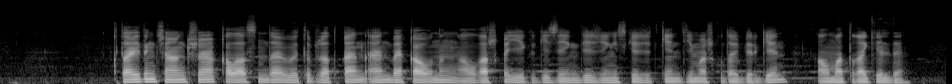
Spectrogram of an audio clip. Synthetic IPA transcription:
qʰə̥t̪ɑjd̪əɴʃɑɴʃɑqʰɑlˠɑsənd̪ɑwɵt̪ɪpʒɑt̪qɑnʔænbɑjqɑwənəɴɑlˠʁɑʃqəje̞kʲɪkʲʰe̞ze̞ŋɪnd̪e̞ʒe̞ŋɪskʲe̞ʒe̞t̪kʲe̞nd̪imɑʃqʰʊd̪ɑjbe̞ɾɡʲe̞nɑlˠmɑt̪əʁɑkʲʰe̞ld̪ɪ

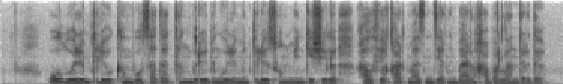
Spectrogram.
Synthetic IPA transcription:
wo̞lˠwɵlɪmt̪ʰɪle̞wkʲʰɪmbo̞lˠsɑd̪ɑt̪ʰəɴbɪɾe̞wd̪ɪŋwɵlɪmɪnt̪ʰɪle̞wso̞nəme̞ŋkʲʰe̞ʃe̞ɡʲɪ | χɑlˠfeqʰɑɾt̪mæzɪnd̪e̞ɾɪnɪŋbæɾɪnχɑbɑɾlˠɑnd̪əɾd̪ə

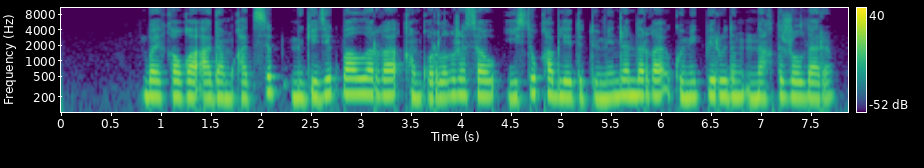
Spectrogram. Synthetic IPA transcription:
bɑjqɑwʁɑʔɑd̪ɑmqʰɑt̪ə̥səpmʏɡʲe̞d̪e̞k̚bɑlˠɑlˠɑɾʁɑqʰɑmqo̞ɾlˠəqʒɑsɑwest̪uqʰɑbɪle̞t̪ɪt̪ʰɵme̞nʒɑnd̪ɑɾʁɑkʲʰɵme̞k̚be̞ɾud̪ɪŋnɑqt̪əʒo̞lˠd̪ɑɾə

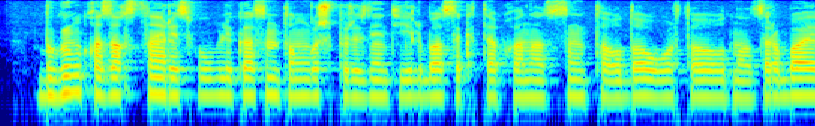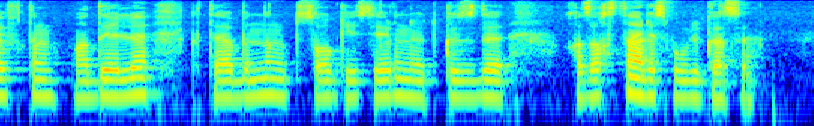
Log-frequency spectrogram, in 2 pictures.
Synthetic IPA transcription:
bʏɡʲɪɴqʰɑzɑqst̪ɑnɾe̞spublijkɑsənt̪ʰʊɴʁəʃpɾezid̪e̞nt̪je̞lbɑsəkʲʰɪ̥t̪ɑpχɑnɑsənəɴt̪ʰɑwd̪ɑwwo̞ɾt̪ɑw̪ˠəʁənɑzɑɾbɑje̞ft̪əɴmod̪e̞lɪkʲʰɪ̥t̪ɑbɪnɪŋt̪ʰʊ̥sɑwkʲʰe̞st̪e̞ɾɪnwɵt̪kʲɪzd̪ɪqʰɑzɑqst̪ɑnɾe̞spublijkɑsə̰

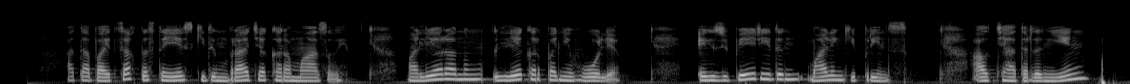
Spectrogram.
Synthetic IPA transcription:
ɑt̪ɑpɑjt̪sɑqd̪̥ast̪aje̞fskʲijd̪ɪŋbrat̪ʲijakʰaɾamazo̰vɨ̰j | malʲeɾanəɴlʲekarpanʲivolʲa̰ | eɡzʲupʲeɾʲijd̪ɪŋmalʲiŋkʲiprʲins | ɑ̰lˠt̪ʰʲeat̪rd̪əɴje̞ŋ

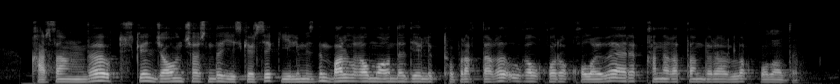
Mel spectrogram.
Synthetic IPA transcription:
qʰɑɾsɑɴəɴd̪ɑt̪ʰʏ̥skʲe̞nʒɑwənʃɑʃənd̪ɑje̞skʲe̞ɾsekje̞lɪmɪzd̪ɪŋbɑɾlˠəqɑwmɑʁənd̪ɑd̪e̞ɾlɪk̚t̪ʰo̞pɾɑqt̪ɑʁəəlˠʁɑlˠqʰo̞ɾəqʰo̞lˠɑjlˠəæɾɪqʰːɑnɑʁɑt̪ːɑnd̪əɾɑɾlˠəq̚bo̞lˠɑd̪ə

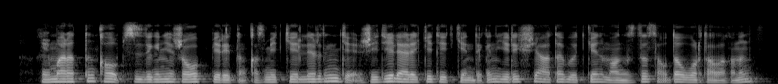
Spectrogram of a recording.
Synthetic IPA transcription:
ʁijmɑɾɑt̪ːəɴqʰɑwəpsɪzd̪ɪɡʲɪne̞ʒɑwɑp̚be̞ɾe̞t̪ɪɴqʰəzme̞t̪kʲe̞ɾle̞ɾd̪ɪŋd̪e̞̰ʒe̞d̪e̞læɾe̞kʲe̞t̪e̞t̪kʲe̞nd̪ɪɡʲɪnje̞ɾe̞kʃe̞ɑt̪ɑpwɵt̪kʲe̞nmɑɴəzd̪əsɑ̰wd̪ɑwo̞ɾt̪ɑ̰lˠəʁənəɴ

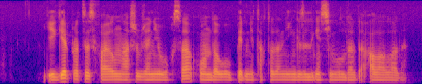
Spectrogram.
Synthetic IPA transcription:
jeɡʲe̞ɾpro̞t̪se̞sfajlˠənɑʃəpʒæne̞wo̞qə̥sɑwo̞nd̪ɑwo̞lˠpʲʰeɾnʲet̪ʰɑqt̪ɑd̪ɑne̞ŋɡʲɪzɪllɡʲe̞nsinvo̞lˠd̪ɑɾd̪ə̰ʔɑ̰lˠɑlˠɑd̪ə

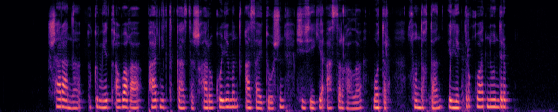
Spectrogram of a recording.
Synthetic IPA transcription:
ʃɑɾɑnəʏkʲɪme̞t̪ʰɑwɑʁɑpʰarnʲijkt̪ɪ̥k̚ɡ̥azd̪əʃəʁɑɾukʲʰɵle̞mɪnɑzɑjt̪uʏʃɪnʒ̥eze̞ɡʲe̞ʔɑsəɾʁɑlˠəwo̞t̪əɾ | so̞nd̪əqt̪ɑne̞le̞k̚t̪rqʰuwɑt̪ənwɵnd̪ɪɾɪp̚

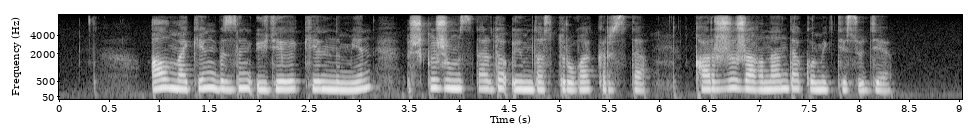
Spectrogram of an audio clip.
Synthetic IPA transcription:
ɑlˠmækʲe̞ŋbɪzd̪ɪŋʏjd̪e̞ɡʲɪkʲʰe̞lɪnɪme̞n | ʏʃkʲɪʒʊməst̪ɑɾd̪əʔʊjəmd̪ɑst̪əɾuʁɑkʲʰɪɾɪst̪ɪ | qʰɑɾʒəʒɑʁənɑnd̪ɑkʲʰɵme̞k̚t̪e̞sud̪e̞

